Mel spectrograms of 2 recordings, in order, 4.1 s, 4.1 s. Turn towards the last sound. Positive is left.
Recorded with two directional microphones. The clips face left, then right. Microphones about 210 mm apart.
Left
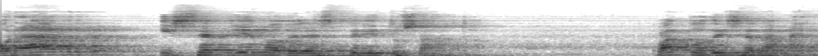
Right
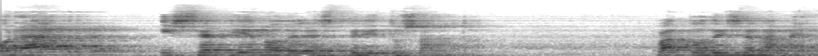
turn(degrees=25)  # may be behind; listen again after turning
